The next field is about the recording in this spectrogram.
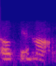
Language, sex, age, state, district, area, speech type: Marathi, female, 18-30, Maharashtra, Kolhapur, urban, conversation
